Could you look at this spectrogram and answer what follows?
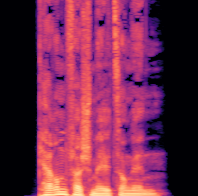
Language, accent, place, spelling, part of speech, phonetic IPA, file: German, Germany, Berlin, Kernverschmelzungen, noun, [ˈkɛʁnfɛɐ̯ˌʃmɛlt͡sʊŋən], De-Kernverschmelzungen.ogg
- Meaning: genitive singular of Kernverschmelzung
